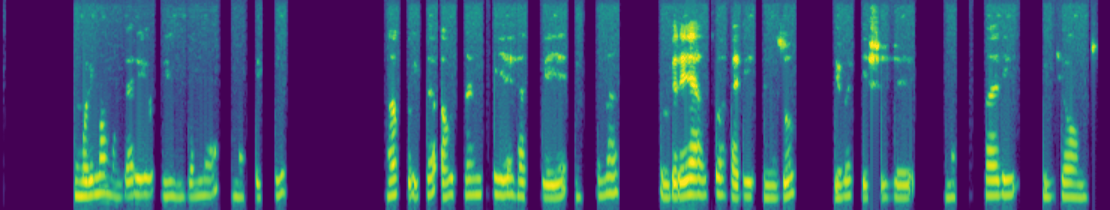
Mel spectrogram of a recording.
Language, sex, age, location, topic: Kinyarwanda, female, 25-35, Huye, agriculture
